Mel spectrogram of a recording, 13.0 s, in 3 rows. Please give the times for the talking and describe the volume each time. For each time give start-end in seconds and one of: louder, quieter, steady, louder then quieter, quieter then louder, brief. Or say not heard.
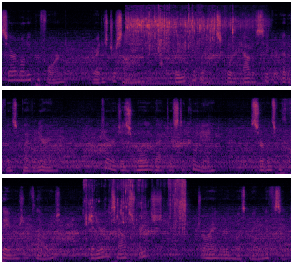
0.0-5.2 steady
5.8-12.9 steady.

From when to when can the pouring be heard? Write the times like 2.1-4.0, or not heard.
1.9-4.0, 9.8-11.4.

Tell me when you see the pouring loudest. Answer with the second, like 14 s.
2 s.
